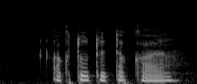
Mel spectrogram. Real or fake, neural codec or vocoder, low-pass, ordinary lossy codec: fake; vocoder, 22.05 kHz, 80 mel bands, WaveNeXt; 7.2 kHz; none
